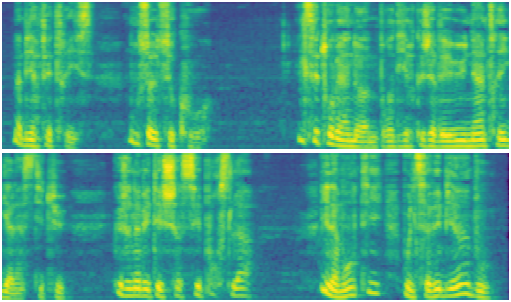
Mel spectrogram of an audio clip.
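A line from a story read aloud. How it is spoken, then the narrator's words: Despairing cry. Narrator (French): s'écria Ariane au désespoir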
